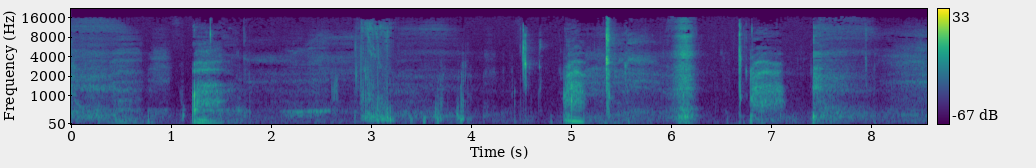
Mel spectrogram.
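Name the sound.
chewing food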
